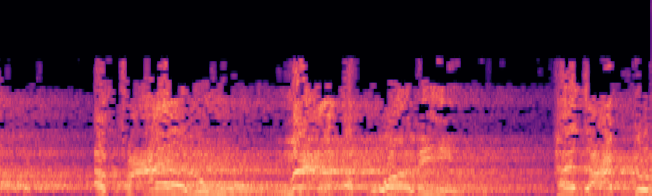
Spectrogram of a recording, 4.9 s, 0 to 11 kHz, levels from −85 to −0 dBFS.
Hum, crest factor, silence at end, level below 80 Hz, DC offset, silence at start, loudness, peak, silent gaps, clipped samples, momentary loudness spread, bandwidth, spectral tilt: none; 12 dB; 0 s; -44 dBFS; under 0.1%; 0 s; -12 LUFS; -2 dBFS; none; under 0.1%; 11 LU; 8 kHz; -2.5 dB/octave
